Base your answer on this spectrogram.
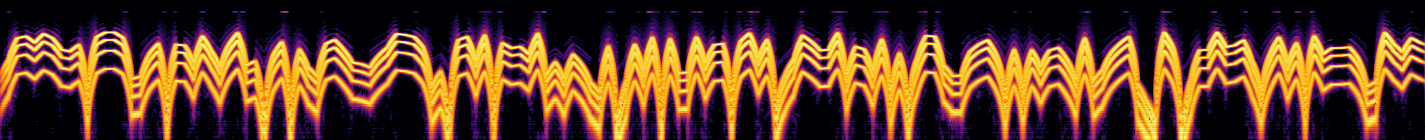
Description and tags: Kind of Do.Duck-Sounds, created with random pitches in SuperCollider.
duck, supercollider, electronic, processed, random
